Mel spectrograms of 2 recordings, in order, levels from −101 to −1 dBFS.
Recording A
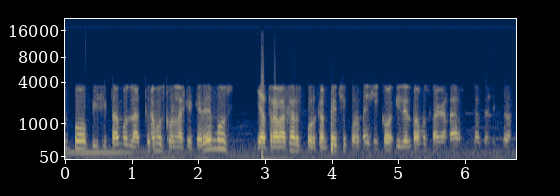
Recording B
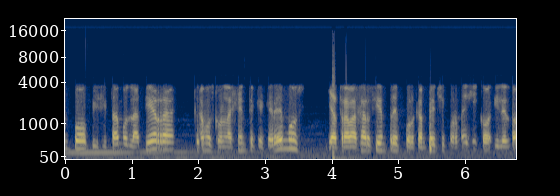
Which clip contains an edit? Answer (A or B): A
